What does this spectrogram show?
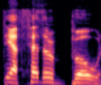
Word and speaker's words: Featherboa: Anyway, feather bow, not boa. Although feather Well, boa it's spelled like that, but it's feather bow. boa has all kinds of different implications. How about just put a B-O? Feather bow. Feather bow, like a bow stick.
